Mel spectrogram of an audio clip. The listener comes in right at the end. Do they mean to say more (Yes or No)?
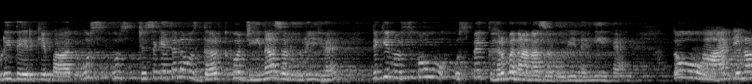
Yes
